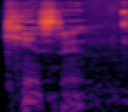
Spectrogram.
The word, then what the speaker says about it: Kinston: Kinston.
